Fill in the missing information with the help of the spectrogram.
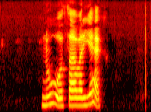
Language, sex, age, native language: Icelandic, female, 30-39, Icelandic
